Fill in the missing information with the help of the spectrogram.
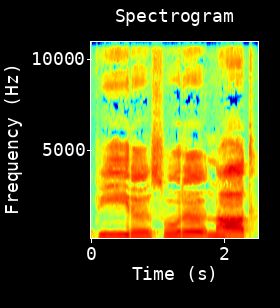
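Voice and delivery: ਸੁਰ ਨਾਥ said as two slow separate words; separated syllables. Shown as a demonstration. Teacher shows ਪੀਰ ਸੁਰ ਨਾਥ not run together. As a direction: split ਸੁਰ from ਨਾਥ, slowly. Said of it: "ਇਸ ਤਰ੍ਹਾਂ ਬੋਲਣਾ ਹੈ".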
